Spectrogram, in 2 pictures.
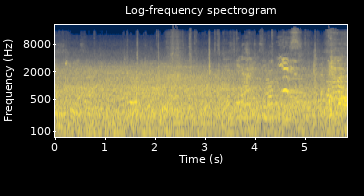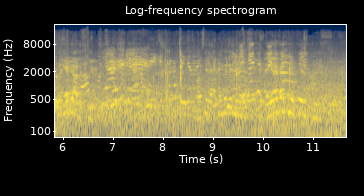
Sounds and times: traffic noise 0:00.0 - 0:11.6
Children playing 0:04.4 - 0:11.6

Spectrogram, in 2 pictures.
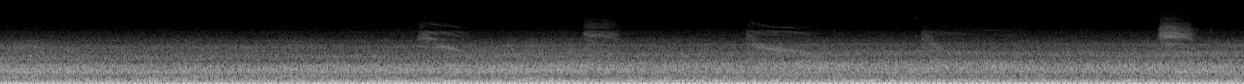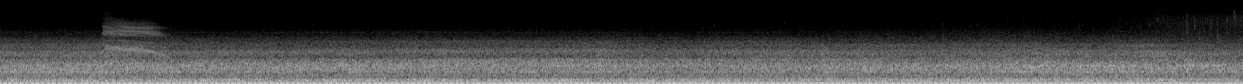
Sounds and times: Ship on Kiel Canal passing right to left 0:00.0 - 0:24.8
distant train crossing a bridge 0:00.0 - 0:24.8
waves following the ship 0:00.0 - 0:24.8
birds 0:04.2 - 0:04.7
birds 0:07.5 - 0:08.1
birds 0:11.6 - 0:12.0
birds 0:13.5 - 0:14.2

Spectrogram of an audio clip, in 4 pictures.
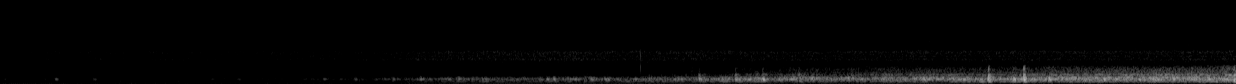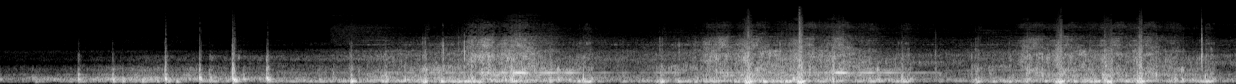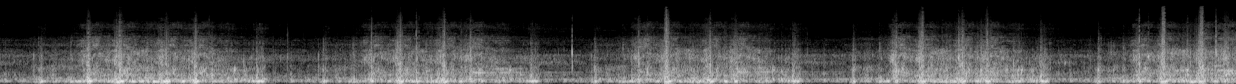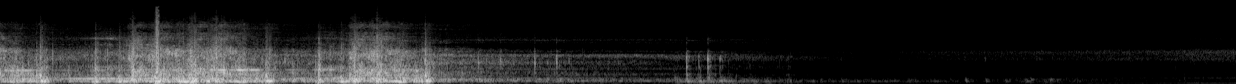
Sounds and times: train passing by me 0:14.5 - 0:43.9

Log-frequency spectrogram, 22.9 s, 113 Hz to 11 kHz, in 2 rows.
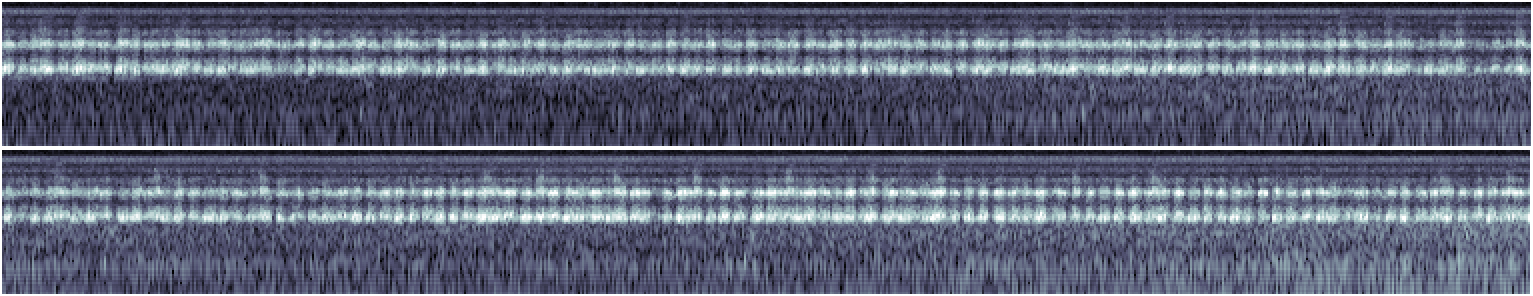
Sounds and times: Frog chirping 0:00.0 - 0:22.9
traffic sound 0:00.0 - 0:22.9

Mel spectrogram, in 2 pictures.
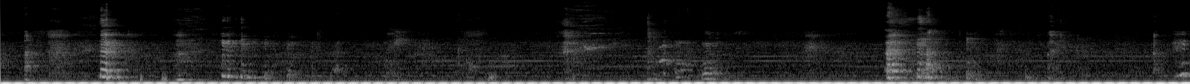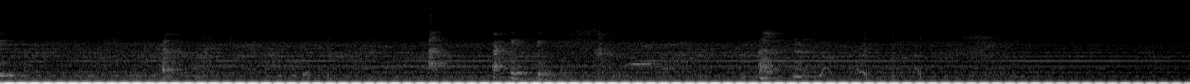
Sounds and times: spontaneous laughter of the families son 0:00.2 - 0:07.5

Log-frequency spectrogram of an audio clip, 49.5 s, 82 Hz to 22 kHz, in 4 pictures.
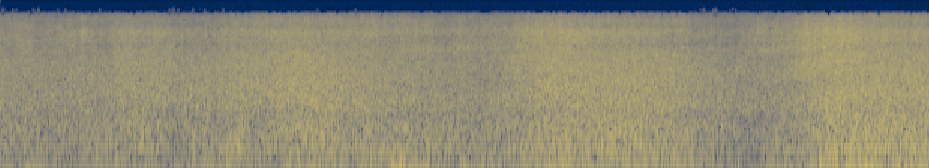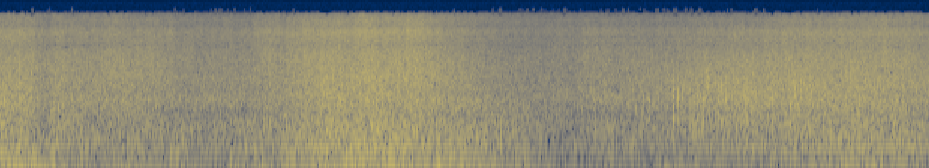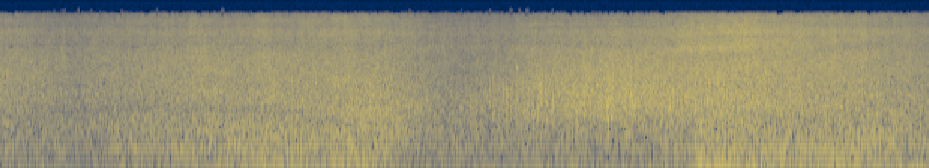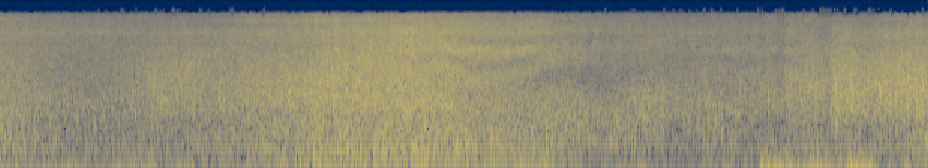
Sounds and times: waves crashing 0:00.0 - 0:49.5

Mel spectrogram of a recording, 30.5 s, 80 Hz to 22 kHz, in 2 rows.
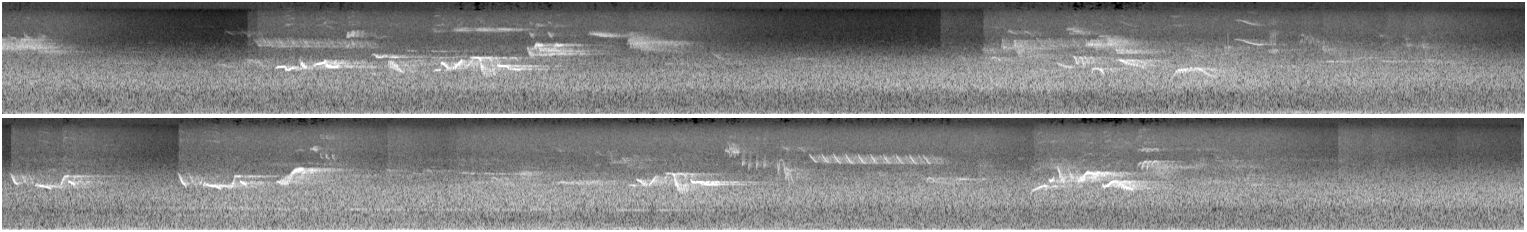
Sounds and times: traffic increase 0:09.4 - 0:30.4

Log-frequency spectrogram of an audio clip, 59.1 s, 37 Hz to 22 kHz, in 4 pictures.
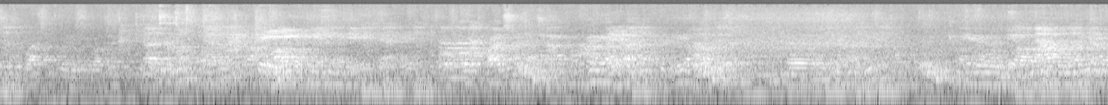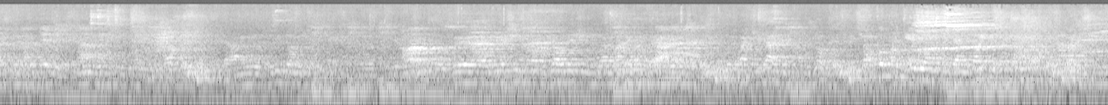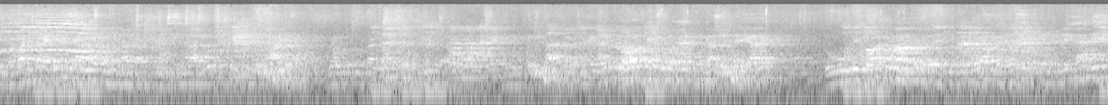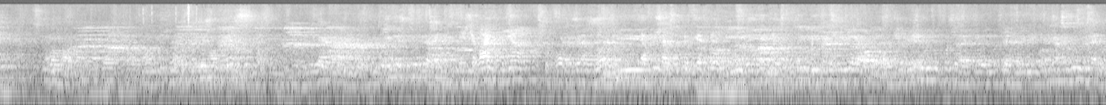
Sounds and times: voices filling the space 0:00.0 - 0:59.0

